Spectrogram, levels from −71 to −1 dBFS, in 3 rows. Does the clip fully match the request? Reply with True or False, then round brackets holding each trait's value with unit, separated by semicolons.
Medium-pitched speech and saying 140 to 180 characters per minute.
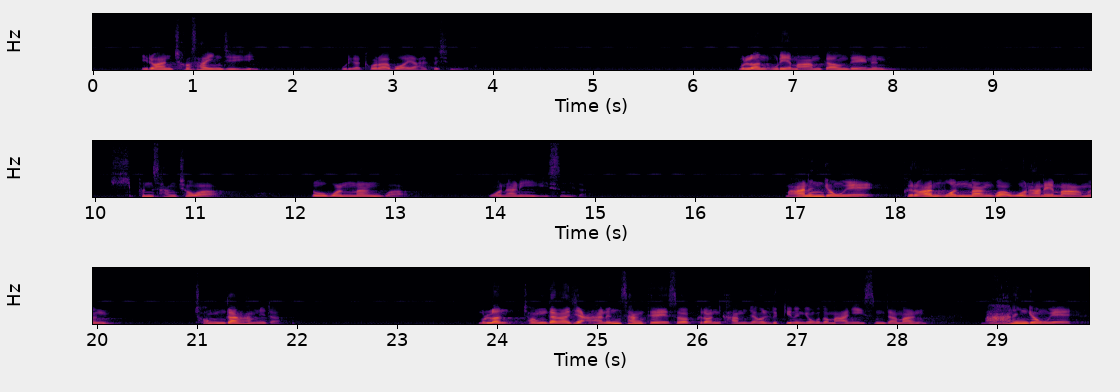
False (155 Hz; 210 characters per minute)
